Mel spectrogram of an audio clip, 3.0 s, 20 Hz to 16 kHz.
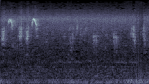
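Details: Great reed warbler calling out on 14 May 2021, giving a short burst of scratchy, chattering song phrases beneath heavy low-pitched wind noise.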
